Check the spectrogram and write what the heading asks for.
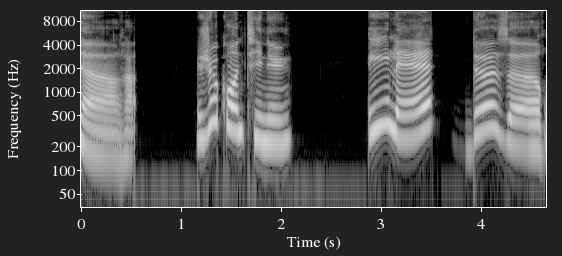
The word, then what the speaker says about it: deux heures: je continue il est deux heures on doit faire la liaison et le X se prononce deux heures une heure il est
